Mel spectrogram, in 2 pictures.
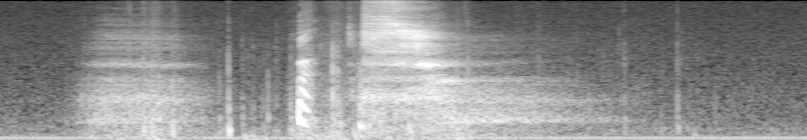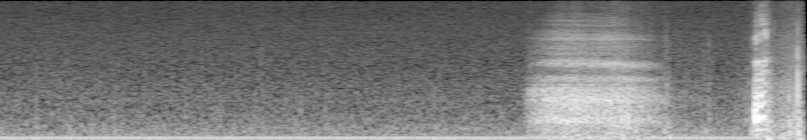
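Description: A quick indrawn breath builds into one forceful sneeze, followed later by another breath and a sharp short sneeze; two sneezes.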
